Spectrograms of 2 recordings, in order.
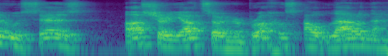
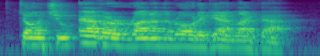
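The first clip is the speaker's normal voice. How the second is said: loud, raised-voice scolding. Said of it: "Level three is".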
